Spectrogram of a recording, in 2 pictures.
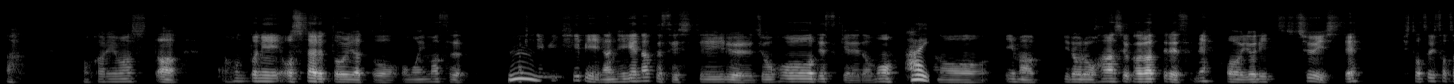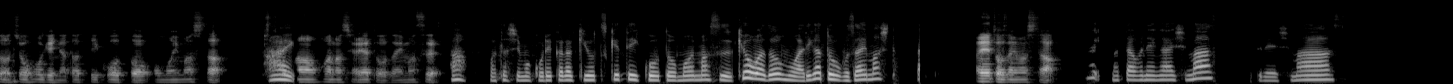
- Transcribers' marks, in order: other background noise
- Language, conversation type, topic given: Japanese, podcast, 普段、情報源の信頼性をどのように判断していますか？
